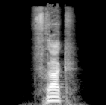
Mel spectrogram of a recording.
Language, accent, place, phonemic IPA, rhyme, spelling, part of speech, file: German, Germany, Berlin, /fʁak/, -ak, Frack, noun, De-Frack.ogg
- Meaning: tailcoat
